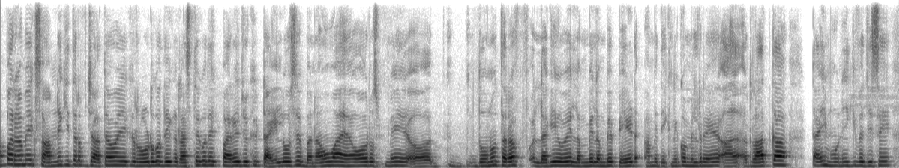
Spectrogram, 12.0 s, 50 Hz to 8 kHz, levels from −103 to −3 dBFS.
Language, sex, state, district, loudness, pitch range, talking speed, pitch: Hindi, male, Uttar Pradesh, Muzaffarnagar, -19 LUFS, 170-195 Hz, 260 wpm, 180 Hz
